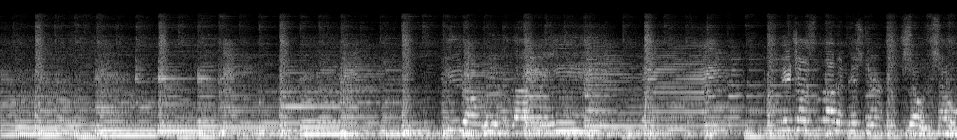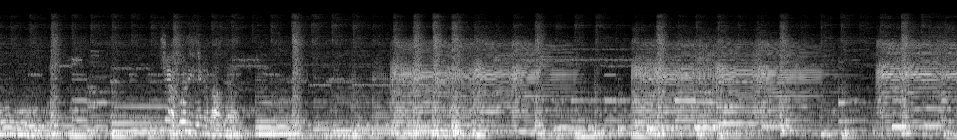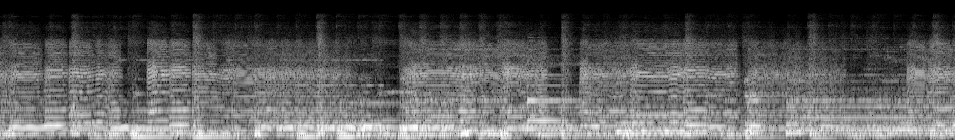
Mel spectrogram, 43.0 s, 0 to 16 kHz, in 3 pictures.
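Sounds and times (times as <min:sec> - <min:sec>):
drums: 0:00.0 - 0:43.0
electric guitar: 0:00.0 - 0:43.0
saxophone lead: 0:00.0 - 0:43.0
upright bass: 0:00.0 - 0:43.0.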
